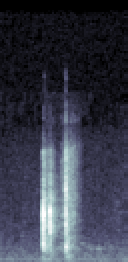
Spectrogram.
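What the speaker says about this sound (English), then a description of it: "while Carsten is typing" A brief burst of computer keyboard typing, three or four quick faint keystrokes clustered together in an otherwise quiet room.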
